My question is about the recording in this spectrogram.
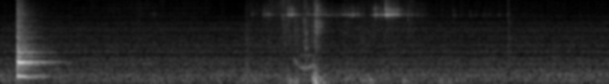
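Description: Cat calls: a loud, short cry about a quarter second in, then around three to four seconds in a short, falling low call with some hissy noise as two cats face off.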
